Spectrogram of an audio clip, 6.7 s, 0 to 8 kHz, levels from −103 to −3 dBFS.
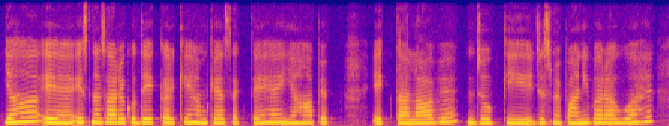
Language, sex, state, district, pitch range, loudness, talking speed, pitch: Hindi, female, Jharkhand, Sahebganj, 245-265 Hz, -17 LUFS, 215 wpm, 255 Hz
